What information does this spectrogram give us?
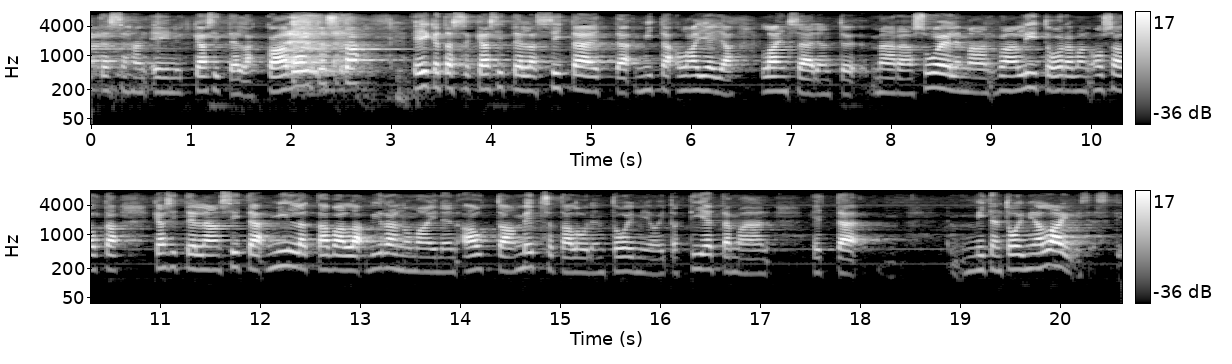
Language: Finnish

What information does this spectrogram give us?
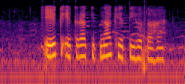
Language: Magahi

